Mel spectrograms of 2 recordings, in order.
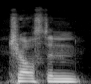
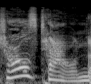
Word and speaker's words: Charleston: Charleston. – You said Charlestown.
